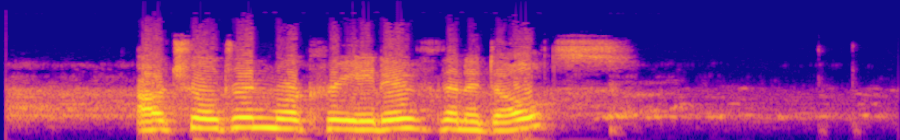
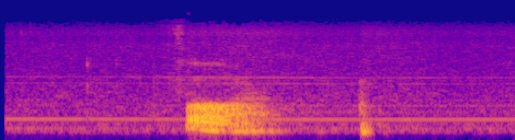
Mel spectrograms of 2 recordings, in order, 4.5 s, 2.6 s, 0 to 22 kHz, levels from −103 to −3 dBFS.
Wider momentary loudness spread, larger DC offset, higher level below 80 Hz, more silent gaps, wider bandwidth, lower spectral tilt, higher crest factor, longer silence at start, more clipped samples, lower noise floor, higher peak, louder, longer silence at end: about the same, 19 LU vs 20 LU; neither; first, -52 dBFS vs -74 dBFS; neither; second, 10.5 kHz vs 12 kHz; second, -4.5 dB/octave vs -7.5 dB/octave; second, 12 dB vs 22 dB; second, 0.05 s vs 0.95 s; neither; second, -41 dBFS vs -47 dBFS; about the same, 0 dBFS vs -2 dBFS; first, -9 LUFS vs -20 LUFS; first, 1.1 s vs 0.7 s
